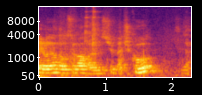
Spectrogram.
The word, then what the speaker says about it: Baczko: Donc aujourd'hui nous avons le plaisir et l'honneur de recevoir Monsieur Bachko. C'est bien prononcé, c'est bon ?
